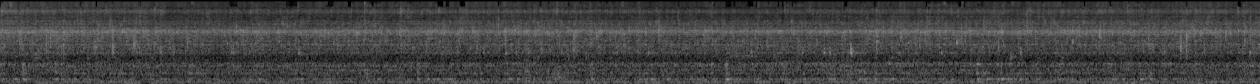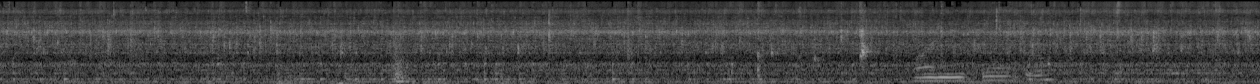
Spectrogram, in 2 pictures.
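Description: A kitchen tap runs steadily into a sink as pork chops are rinsed for frying, a continuous close hiss of flowing water lasting throughout without talk.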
